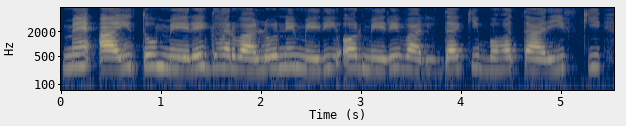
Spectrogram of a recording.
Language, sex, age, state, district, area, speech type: Urdu, female, 45-60, Uttar Pradesh, Lucknow, rural, spontaneous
